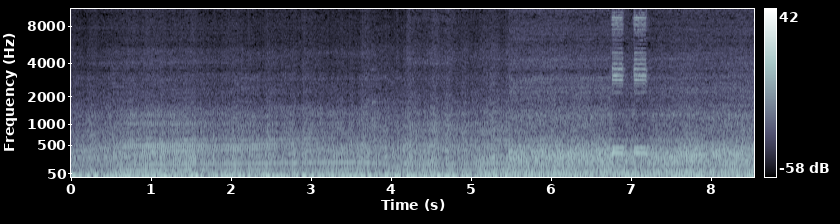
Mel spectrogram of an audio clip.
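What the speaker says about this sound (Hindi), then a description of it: "हॉर्न की अगर बात करूँ तो हॉर्न भी ठीक ही लग रहे हैं, मतलब डुअल हॉर्न वैसे इसमें कंपनी फिटेड आते हैं" Dual factory-fitted horns on a BMW G 310 RR motorcycle give two short, close honks near the end, over a steady engine idle and background traffic noise.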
